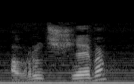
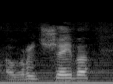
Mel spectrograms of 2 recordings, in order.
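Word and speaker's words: Arutz Sheva: The one that you want is called Arut Sheva, and I'll spell that for you. A-R-U-T-Z. And then the numeral 7. Or A-R-U-T-Z, and then the numeral 7. Sometimes you'll hear it called Arut Sheva, and that would be A-R-U-T-Z, new word, S-H-E-V-A.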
